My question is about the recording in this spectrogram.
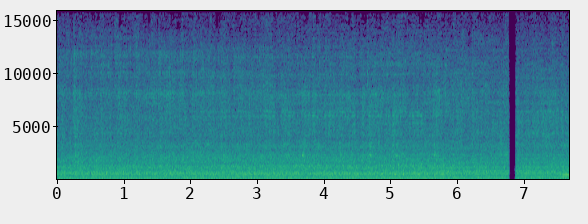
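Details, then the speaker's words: Late-90s 40-pint Whirlpool Accudry dehumidifier, reciprocating compressor, Emerson fan motor, opened up: steady compressor hum and even fan rush, no rattles; normal running, evaporator fins cold, discharge line warming. "just pointed at the area with the fins. Definitely working well."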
